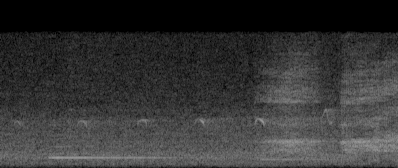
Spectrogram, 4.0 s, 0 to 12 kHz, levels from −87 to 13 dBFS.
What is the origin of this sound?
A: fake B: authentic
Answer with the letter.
B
